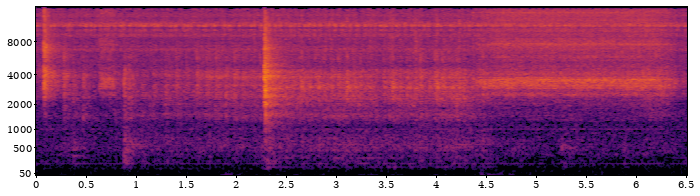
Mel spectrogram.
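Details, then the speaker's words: Bicycle rear derailleur, shifting back and forth between 8th and 9th gear while backing off the high limit screw: sharp chain clicks and light rattle as chain hesitates between cogs; derailleur hesitating between gears. "again rock it back and forth from 8 to 9th still having a little bit of trouble back it off just a little bit more"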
